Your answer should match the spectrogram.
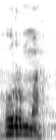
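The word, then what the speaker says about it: حرمة: Tidak sampailah oleh siman yang telah sampai ia melainkan dengan hurmah. Bacanya hurmah, melainkan dengan penghormatan.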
